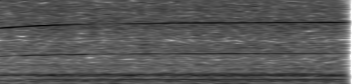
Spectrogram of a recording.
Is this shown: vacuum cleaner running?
yes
